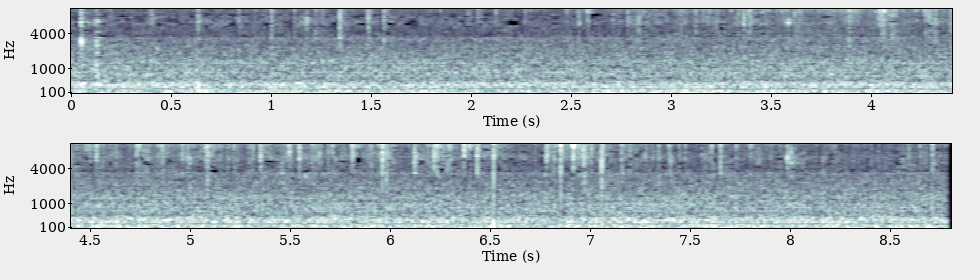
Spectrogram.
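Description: Fish roe fritters shallow-frying in oil in a nonstick pan over low heat: a steady sizzle with crackling pops that grow busier about three seconds in.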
